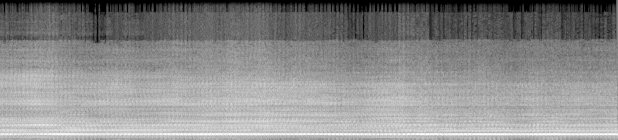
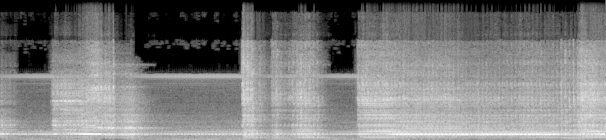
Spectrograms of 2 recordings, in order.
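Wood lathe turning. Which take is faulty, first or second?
second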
